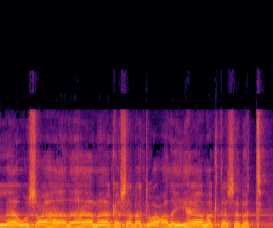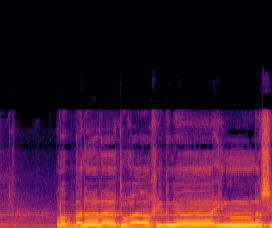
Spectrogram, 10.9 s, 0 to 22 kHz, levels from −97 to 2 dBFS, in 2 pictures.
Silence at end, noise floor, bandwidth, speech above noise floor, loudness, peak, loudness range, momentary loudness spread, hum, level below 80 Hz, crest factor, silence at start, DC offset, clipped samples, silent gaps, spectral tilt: 0 s; -44 dBFS; 12 kHz; 29 dB; -16 LUFS; -8 dBFS; 5 LU; 5 LU; none; -52 dBFS; 8 dB; 0 s; under 0.1%; under 0.1%; none; -6 dB/octave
